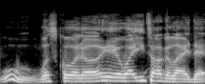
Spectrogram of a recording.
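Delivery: startled, uneasy, nervous, alarmed woman's voice. Acting out a woman clutching her purse: imitating a nervous, alarmed woman.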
